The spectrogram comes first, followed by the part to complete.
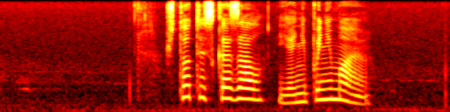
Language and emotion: Russian, neutral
